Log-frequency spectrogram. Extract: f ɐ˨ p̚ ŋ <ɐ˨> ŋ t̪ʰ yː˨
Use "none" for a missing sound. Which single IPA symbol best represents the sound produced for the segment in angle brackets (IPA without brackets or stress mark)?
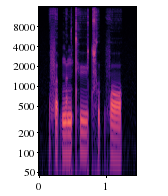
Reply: ɐ˨˥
